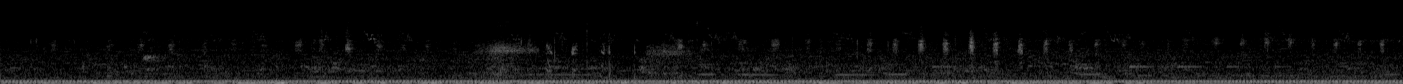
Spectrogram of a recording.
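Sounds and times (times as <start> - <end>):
birds chirping: 0.0 - 14.0
steady low hum: 0.0 - 14.0.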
